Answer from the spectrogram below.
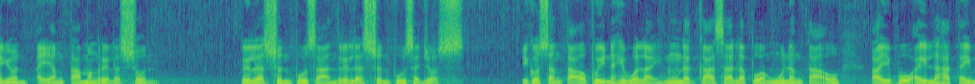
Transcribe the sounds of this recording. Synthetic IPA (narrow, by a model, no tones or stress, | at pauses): jo̞nɐjɐŋt̪aːmɐŋɾɛlɐʃjo̞n | ɾɛlɐʃo̞npʊsɐʔanɾɛlɐʃjo̞npʊsɐd͡ʒo̞̰s | b̥ɪko̞sʔɐŋt̪aːʔo̞pojnɐɦɪwɐlajnɐŋnɐɡ̚kaʔsaːlɐpoʔɐŋʔuːnɐŋt̪a̰ːʔo̞t̪aːjopoʔɐjlɐɦat̪ʔɐj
